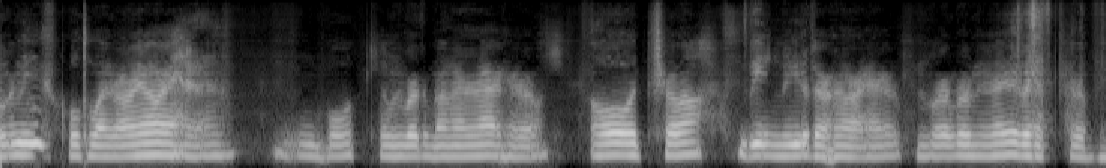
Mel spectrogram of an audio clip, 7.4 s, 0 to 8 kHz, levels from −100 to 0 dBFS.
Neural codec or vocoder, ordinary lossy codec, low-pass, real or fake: codec, 16 kHz, 0.5 kbps, FreqCodec, larger model; none; none; fake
